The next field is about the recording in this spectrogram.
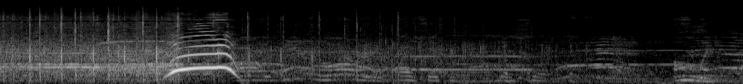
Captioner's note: cheering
